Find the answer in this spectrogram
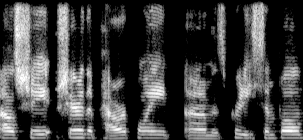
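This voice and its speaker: A woman speaks in a plain, everyday voice at a medium pitch. Her pace is moderate, with ordinary pitch variation. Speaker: emergency shelter trainer. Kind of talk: online training presentation. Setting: video call. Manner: casual, filler-heavy.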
